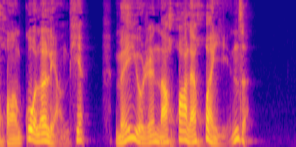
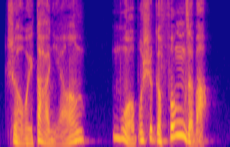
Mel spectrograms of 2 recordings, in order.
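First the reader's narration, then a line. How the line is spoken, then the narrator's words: Low muttering. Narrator (Chinese): 压低声音嘀咕道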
